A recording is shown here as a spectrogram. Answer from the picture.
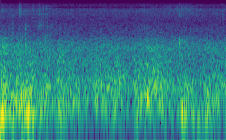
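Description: Wind rumbling on the microphone: a steady, gusting low noise.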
